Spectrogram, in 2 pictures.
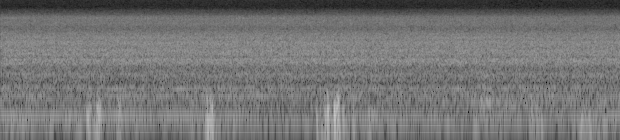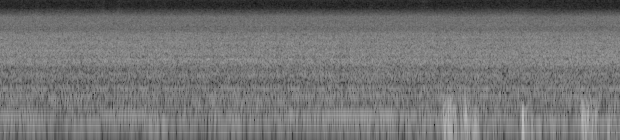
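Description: Bare feet thud softly on a hard floor.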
